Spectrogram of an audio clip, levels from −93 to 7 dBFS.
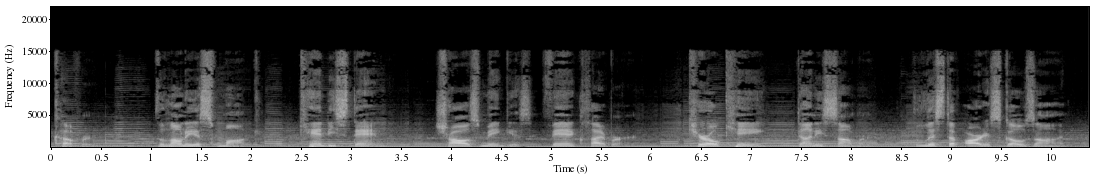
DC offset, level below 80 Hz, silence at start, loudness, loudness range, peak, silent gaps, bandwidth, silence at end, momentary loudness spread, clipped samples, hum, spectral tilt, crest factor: under 0.1%; -32 dBFS; 0 s; -20 LUFS; 2 LU; -2 dBFS; none; 15.5 kHz; 0 s; 13 LU; under 0.1%; none; -4.5 dB/octave; 18 dB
